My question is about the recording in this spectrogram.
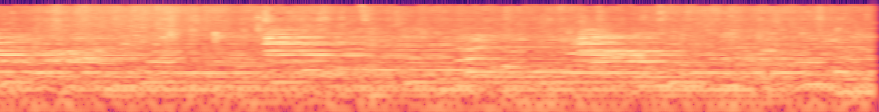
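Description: Water poured from a pot splashing over a stone Nandi statue and running into the basin below, with devotional music playing at the same time.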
